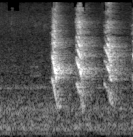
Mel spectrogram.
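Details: A pet Indian green ringneck talking parakeet (Rose-ringed parakeet) gives four harsh, shrill squawks in quick succession, about four per second, in a small quiet room.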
